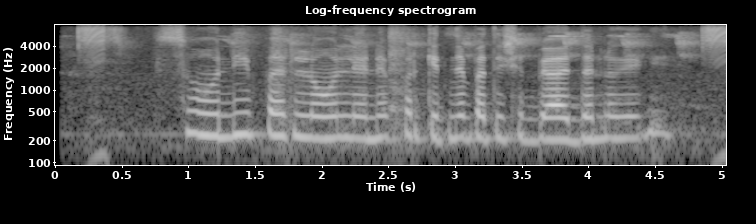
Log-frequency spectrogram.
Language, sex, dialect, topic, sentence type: Hindi, female, Kanauji Braj Bhasha, banking, question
